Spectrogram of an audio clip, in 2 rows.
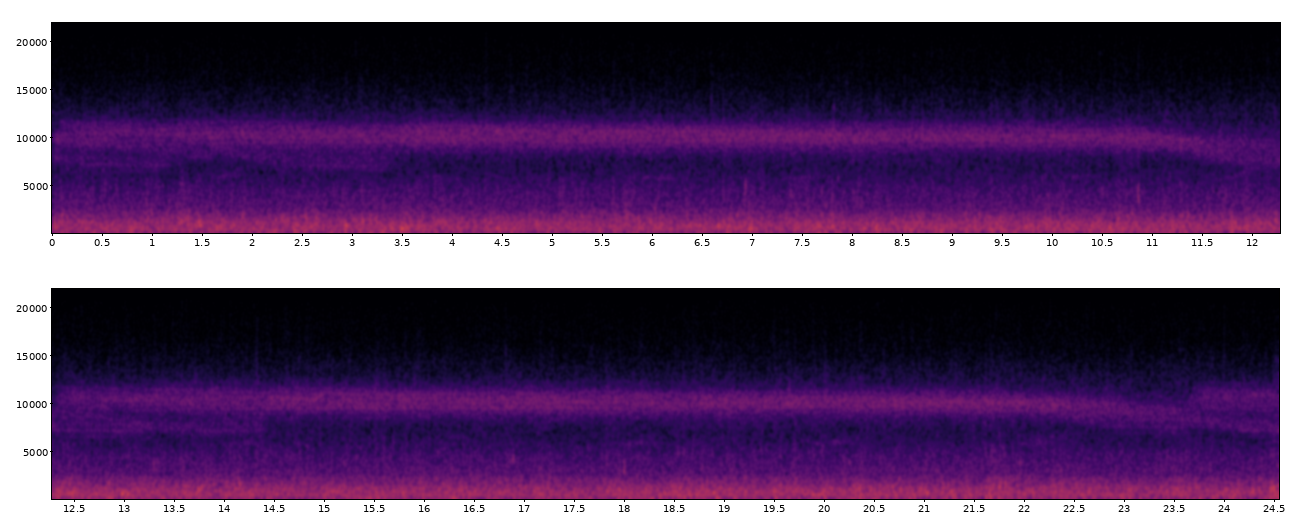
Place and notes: Zhonggua River, Puli Township - The sound of the river
The sound of the river
Zoom H2n MS+XY +Spatial audio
